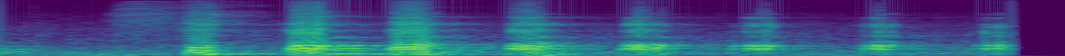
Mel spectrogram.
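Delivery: high evil cackle; long wicked hag cackle; witch cackle. Acted. Witch laughs at them.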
